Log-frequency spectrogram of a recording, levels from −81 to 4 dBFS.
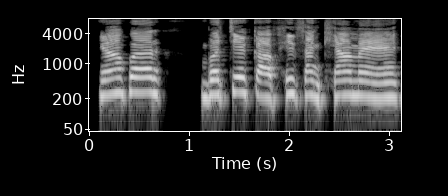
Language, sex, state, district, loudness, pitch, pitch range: Hindi, male, Bihar, Saran, -13 LUFS, 235 Hz, 215-250 Hz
